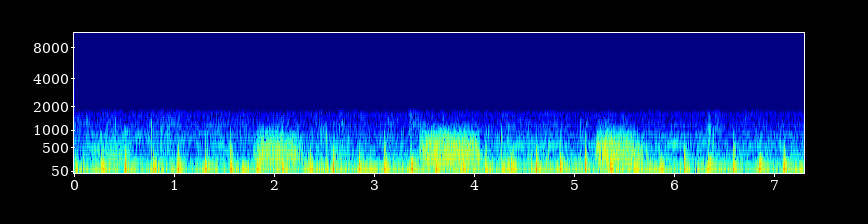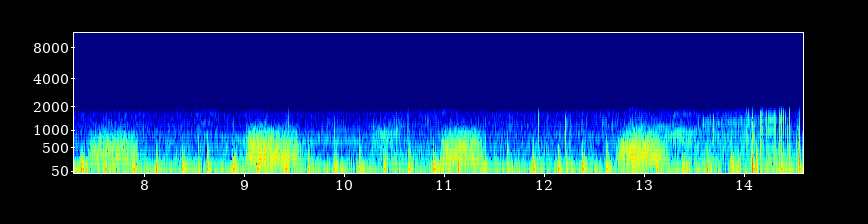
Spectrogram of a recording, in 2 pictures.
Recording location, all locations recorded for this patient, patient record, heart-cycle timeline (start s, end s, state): pulmonary valve (PV)
aortic valve (AV)+pulmonary valve (PV)+tricuspid valve (TV)+mitral valve (MV)
#Age: Child
#Sex: Female
#Height: 96.0 cm
#Weight: 15.8 kg
#Pregnancy status: False
#Murmur: Absent
#Murmur locations: nan
#Most audible location: nan
#Systolic murmur timing: nan
#Systolic murmur shape: nan
#Systolic murmur grading: nan
#Systolic murmur pitch: nan
#Systolic murmur quality: nan
#Diastolic murmur timing: nan
#Diastolic murmur shape: nan
#Diastolic murmur grading: nan
#Diastolic murmur pitch: nan
#Diastolic murmur quality: nan
#Outcome: Normal
#Campaign: 2015 screening campaign
0.00	0.12	unannotated
0.12	0.25	diastole
0.25	0.35	S1
0.35	0.48	systole
0.48	0.58	S2
0.58	0.75	diastole
0.75	0.88	S1
0.88	1.00	systole
1.00	1.10	S2
1.10	1.28	diastole
1.28	1.40	S1
1.40	1.54	systole
1.54	1.64	S2
1.64	1.81	diastole
1.81	1.93	S1
1.93	2.05	systole
2.05	2.16	S2
2.16	2.32	diastole
2.32	2.42	S1
2.42	2.56	systole
2.56	2.66	S2
2.66	2.83	diastole
2.83	2.93	S1
2.93	3.08	systole
3.08	3.18	S2
3.18	3.35	diastole
3.35	3.44	S1
3.44	3.60	systole
3.60	3.70	S2
3.70	3.86	diastole
3.86	3.98	S1
3.98	4.10	systole
4.10	4.20	S2
4.20	4.32	diastole
4.32	4.44	S1
4.44	4.60	systole
4.60	4.70	S2
4.70	4.83	diastole
4.83	4.90	S1
4.90	5.08	systole
5.08	5.15	S2
5.15	5.32	diastole
5.32	5.44	S1
5.44	5.56	systole
5.56	5.68	S2
5.68	5.83	diastole
5.83	5.94	S1
5.94	6.07	systole
6.07	6.16	S2
6.16	6.31	diastole
6.31	6.42	S1
6.42	6.57	systole
6.57	6.66	S2
6.66	6.82	diastole
6.82	6.94	S1
6.94	7.06	systole
7.06	7.18	S2
7.18	7.33	diastole
7.33	7.46	S1
7.46	7.58	systole
7.58	7.70	S2
7.70	7.86	diastole
7.86	7.96	S1
7.96	8.08	systole
8.08	8.18	S2
8.18	8.35	diastole
8.35	8.46	S1
8.46	8.60	systole
8.60	8.70	S2
8.70	8.85	diastole
8.85	8.96	S1
8.96	9.09	systole
9.09	9.16	S2
9.16	14.59	unannotated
